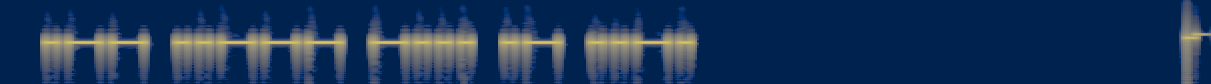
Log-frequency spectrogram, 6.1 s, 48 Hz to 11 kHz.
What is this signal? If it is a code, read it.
Morse code, heard as a keyed tone, about 22 wpm, 700 Hz. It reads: W2BAF
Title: USA Call Signs - 5 Characters - 22wpm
